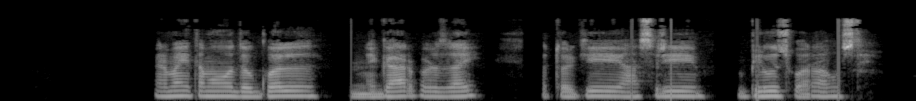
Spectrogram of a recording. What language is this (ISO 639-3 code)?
pus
